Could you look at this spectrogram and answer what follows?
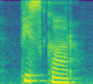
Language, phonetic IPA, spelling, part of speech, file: Ukrainian, [pʲiˈskar], піскар, noun, Uk-піскар.ogg
- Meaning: minnow (Phoxinus phoxinus)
